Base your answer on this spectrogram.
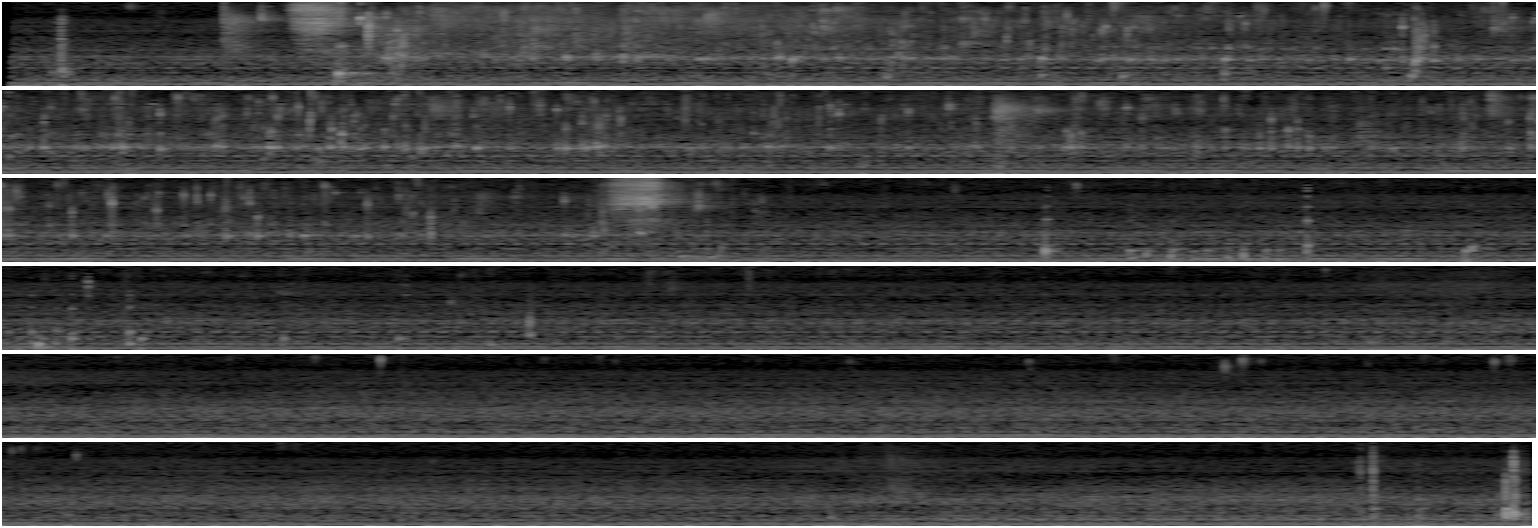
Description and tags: I ran the bath and let the water drain out.
bath, drain, running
